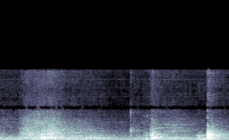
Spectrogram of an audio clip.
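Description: Faint handling sounds of a small metal grater being lifted in a glass bowl, with a light knock about one and a half seconds in.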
